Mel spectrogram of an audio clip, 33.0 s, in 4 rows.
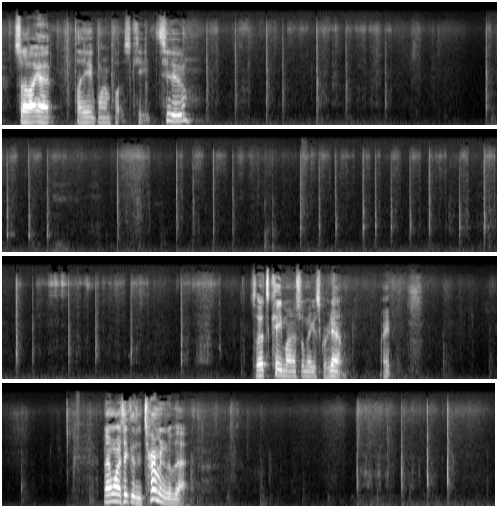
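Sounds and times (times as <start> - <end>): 
speech: 0.3 - 3.2, 20.7 - 23.2, 26.4 - 28.0
handwriting scratching strokes writing a matrix equation: 3.4 - 6.6, 8.0 - 9.2, 10.2 - 12.5, 13.2 - 20.2, 30.6 - 32.4.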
